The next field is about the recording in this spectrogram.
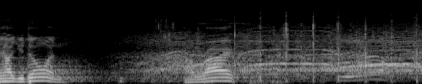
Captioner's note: cheers and applause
